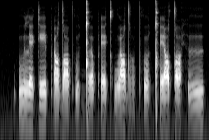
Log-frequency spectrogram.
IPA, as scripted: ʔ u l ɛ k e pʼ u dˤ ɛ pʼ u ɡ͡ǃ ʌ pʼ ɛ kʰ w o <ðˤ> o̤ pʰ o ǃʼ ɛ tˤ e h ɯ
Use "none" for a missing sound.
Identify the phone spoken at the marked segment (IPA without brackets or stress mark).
dˤ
